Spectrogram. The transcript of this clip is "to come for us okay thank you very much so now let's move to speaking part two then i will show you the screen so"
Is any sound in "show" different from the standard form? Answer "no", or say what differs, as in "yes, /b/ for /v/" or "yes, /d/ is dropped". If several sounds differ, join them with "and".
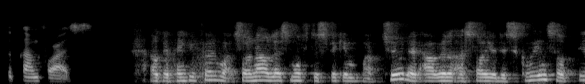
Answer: yes, /s/ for /ʃ/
